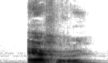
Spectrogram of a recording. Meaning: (verb) singular present subjunctive of ergeren; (adjective) inflection of erger, the comparative degree of erg: 1. masculine/feminine singular attributive 2. definite neuter singular attributive
- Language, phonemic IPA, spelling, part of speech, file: Dutch, /ˈɛrɣərə/, ergere, adjective / verb, Nl-ergere.ogg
